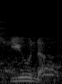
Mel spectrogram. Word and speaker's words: Kuna: We would like to acknowledge that Kuna Idaho is officially phonetically pronounced Kuna.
